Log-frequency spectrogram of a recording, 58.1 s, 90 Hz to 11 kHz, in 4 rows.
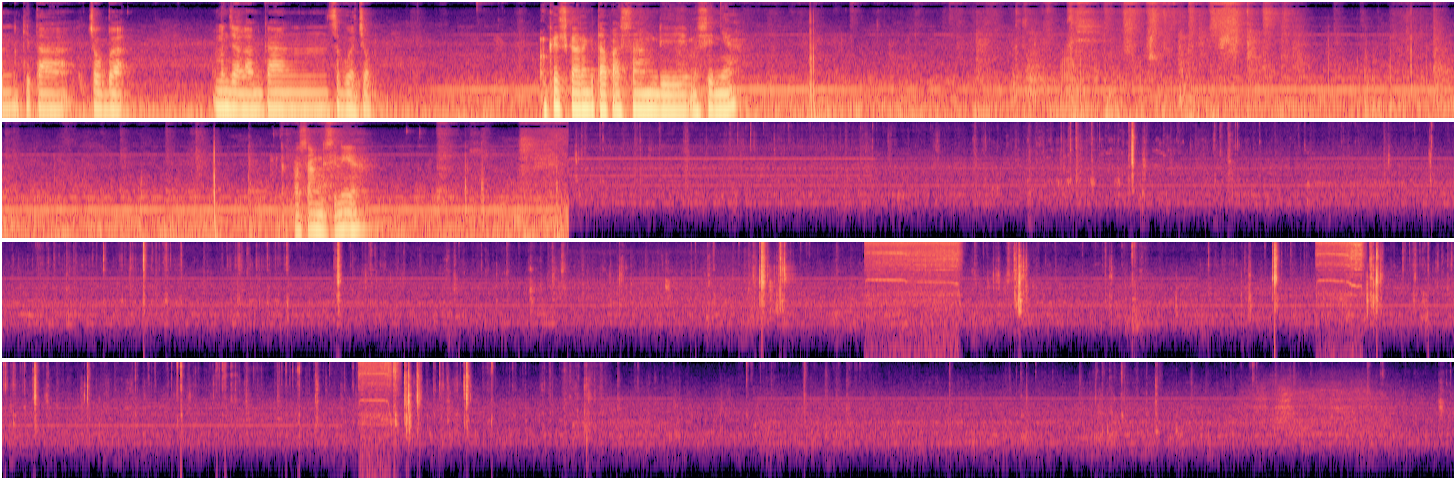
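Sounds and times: cordless screwdriver whining: 37.7s - 38.7s, 42.2s - 42.8s, 47.1s - 47.8s.

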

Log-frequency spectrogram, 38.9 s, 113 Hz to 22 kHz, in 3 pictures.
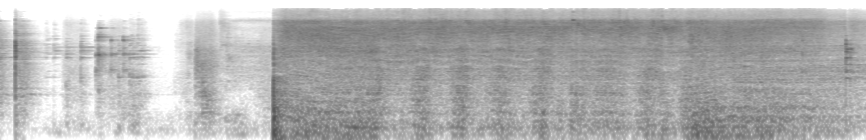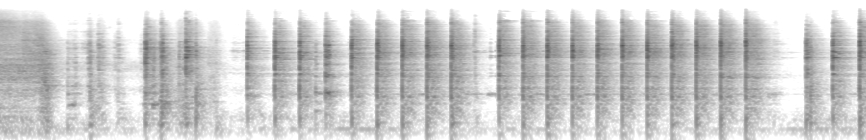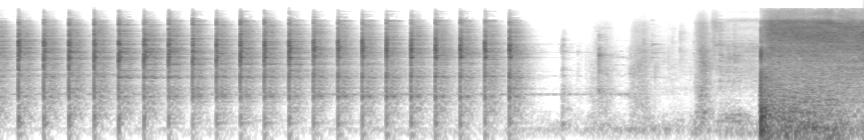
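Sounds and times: hammer striking steel plate: 0.0s - 0.7s, 4.1s - 10.6s, 16.8s - 24.5s, 25.1s - 34.0s, 37.4s - 38.7s
loud steady hiss: 3.6s - 13.8s, 37.2s - 38.9s.

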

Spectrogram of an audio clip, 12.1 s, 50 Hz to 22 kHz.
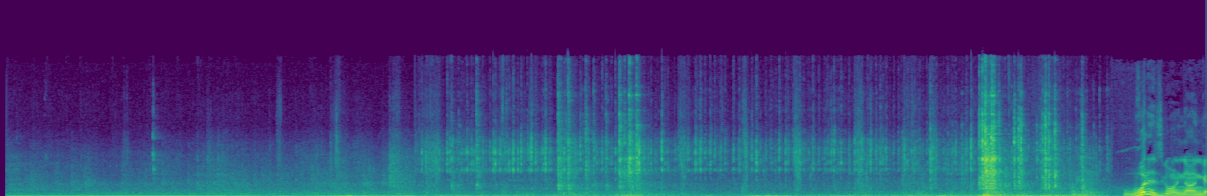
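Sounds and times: garage door opener humming: 0.1s - 11.3s
jack wheel rolling on concrete: 4.2s - 11.2s
trailer rattling and clanking: 4.2s - 11.2s.

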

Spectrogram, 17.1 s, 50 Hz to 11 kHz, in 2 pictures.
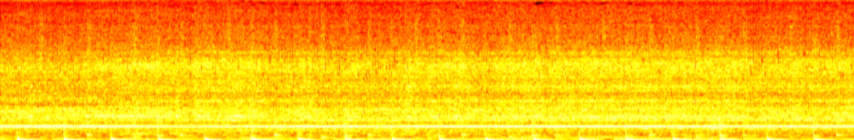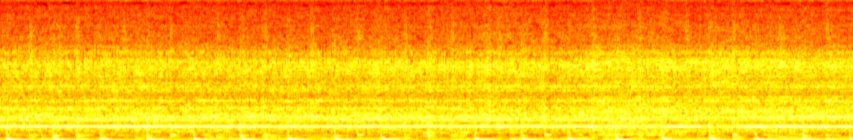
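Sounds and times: low pulsing: 0.0s - 17.0s
milling machine spindle whining: 0.0s - 17.0s.

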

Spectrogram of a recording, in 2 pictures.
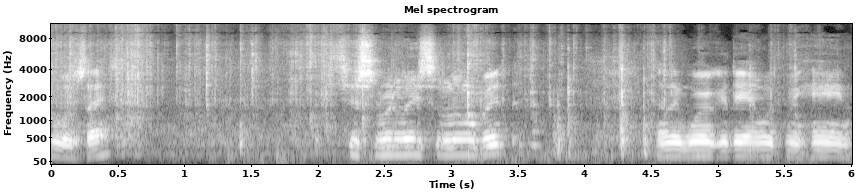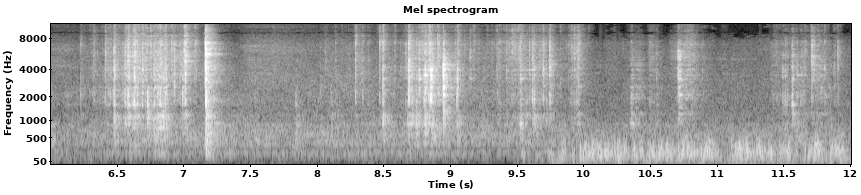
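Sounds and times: gritty crunching of rock: 0.0s - 7.2s.

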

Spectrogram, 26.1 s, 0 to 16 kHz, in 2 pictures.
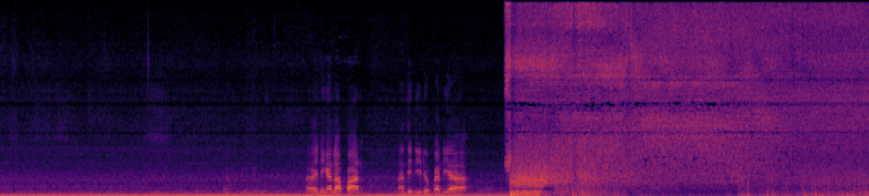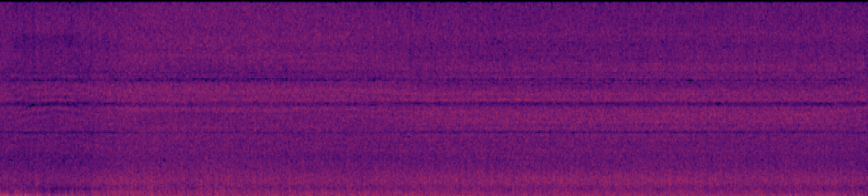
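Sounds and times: compressed air hissing: 7.6s - 26.0s.

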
